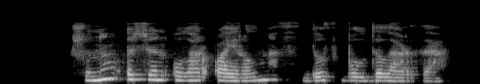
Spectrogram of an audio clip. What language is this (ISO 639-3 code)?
bak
